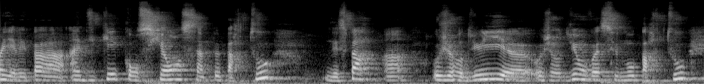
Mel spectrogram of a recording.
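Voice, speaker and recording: At a fairly slow pace and medium pitch, a woman speaks with ordinary pitch variation, audible room echo, and noticeable background noise. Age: 60s. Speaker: spiritual teacher. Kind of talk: talk to live audience. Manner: hesitant, many fillers.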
